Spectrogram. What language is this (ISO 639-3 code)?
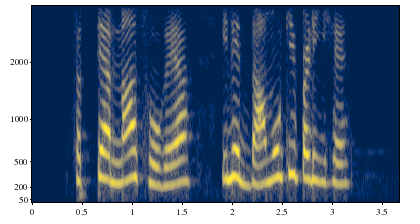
hin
